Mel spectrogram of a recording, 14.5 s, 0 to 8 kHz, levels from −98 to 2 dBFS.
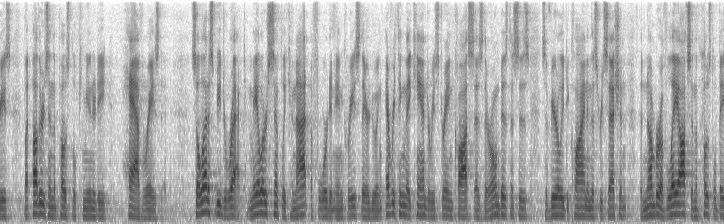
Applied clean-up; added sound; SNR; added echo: none; none; none; none.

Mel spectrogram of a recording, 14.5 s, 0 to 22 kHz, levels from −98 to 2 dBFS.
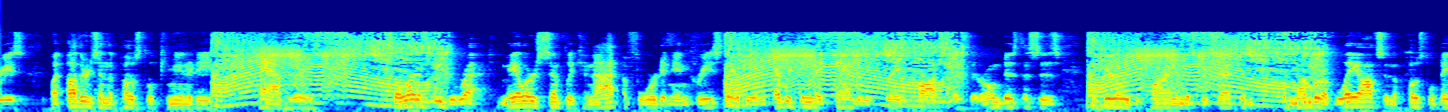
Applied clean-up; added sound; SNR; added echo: classical method WPE with log-MMSE.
